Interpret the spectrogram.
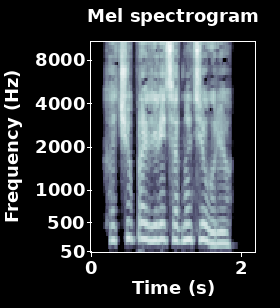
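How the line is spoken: Breathed out. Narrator (Russian): выдохнула я

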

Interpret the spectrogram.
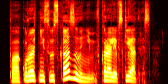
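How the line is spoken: Mock-stern, amused. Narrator (Russian): грозно нахмурил брови Бернард, но глаза его смеялись

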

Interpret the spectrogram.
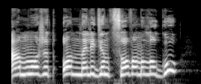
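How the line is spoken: Mocking squeak. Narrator (Russian): вдруг с издевкой в голосе пропищал какой-то крысеныш

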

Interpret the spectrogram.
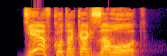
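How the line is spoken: Shouting. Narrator (Russian): кричал Ушаков

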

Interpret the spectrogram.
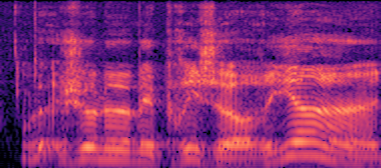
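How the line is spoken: Said gently. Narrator (French): dit Constantin doucement

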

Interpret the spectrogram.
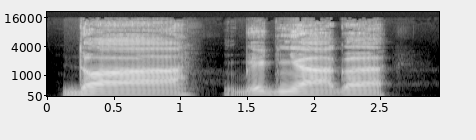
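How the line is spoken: Sighing again. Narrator (Russian): вздохнул еще раз становой

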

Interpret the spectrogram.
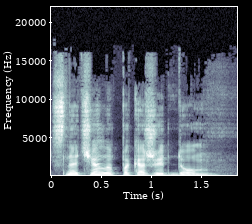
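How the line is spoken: Gloomy. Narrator (Russian): произнесла она мрачно

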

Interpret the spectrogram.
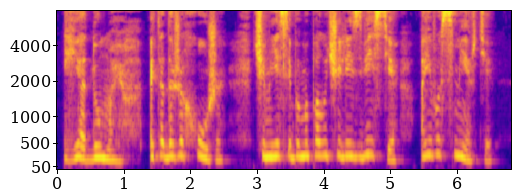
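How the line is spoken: Moaned through nearly closed lips. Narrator (Russian): простонала Рила, почти не разжимая побелевших губ

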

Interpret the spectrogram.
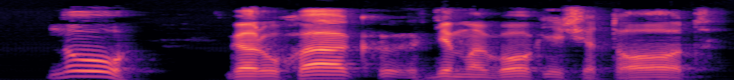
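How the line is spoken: Short laugh. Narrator (Russian): хохотнул Скоморох

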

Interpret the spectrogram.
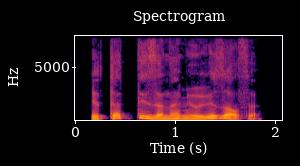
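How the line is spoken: Sarcastic female elf. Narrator (Russian): язвительно ответила эльфийка

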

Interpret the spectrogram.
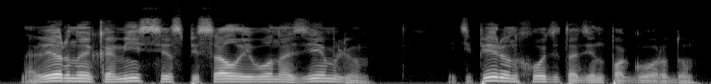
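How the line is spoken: Tired. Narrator (Russian): устало сказала Вика

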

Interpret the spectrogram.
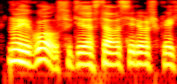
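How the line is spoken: Giggling. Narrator (Russian): хихикнула

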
